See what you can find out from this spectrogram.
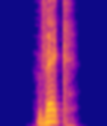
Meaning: singular imperative of wecken
- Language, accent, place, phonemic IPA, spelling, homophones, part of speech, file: German, Germany, Berlin, /vɛk/, weck, weg, verb, De-weck.ogg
